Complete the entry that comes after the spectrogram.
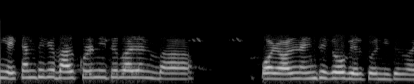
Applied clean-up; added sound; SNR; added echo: none; none; none; none.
